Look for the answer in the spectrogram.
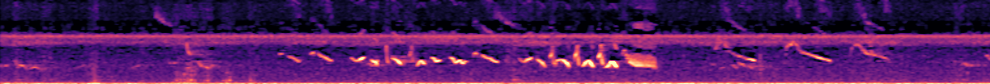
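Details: Preseiro-style song of a wild chestnut-bellied seed finch: rapid, scattered high whistled notes dropping in pitch, delivered in quick bursts above a constant low hum of background noise.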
